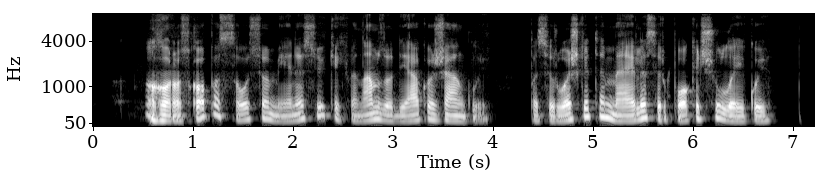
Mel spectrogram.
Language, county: Lithuanian, Telšiai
